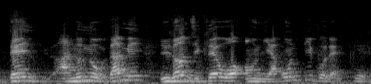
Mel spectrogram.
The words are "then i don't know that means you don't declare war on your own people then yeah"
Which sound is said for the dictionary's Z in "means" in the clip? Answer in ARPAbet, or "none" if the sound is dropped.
none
